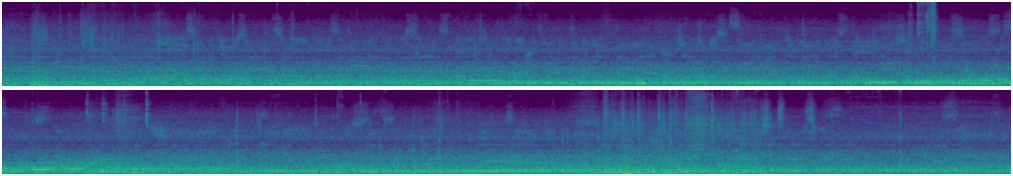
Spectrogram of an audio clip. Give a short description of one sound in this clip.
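A shuttle bus engine rumbles as the bus drives, heard from inside.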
